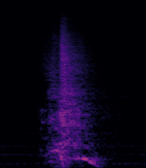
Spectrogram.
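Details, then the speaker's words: Adult man in a long, violent sneezing fit with watering eyes and streaming nose: a single sharp, hissing burst of air through nose and mouth; sneeze. "This is a sneezing explosion. Not done. My eyes watering, my nose streaming. I'm still sneezing."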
